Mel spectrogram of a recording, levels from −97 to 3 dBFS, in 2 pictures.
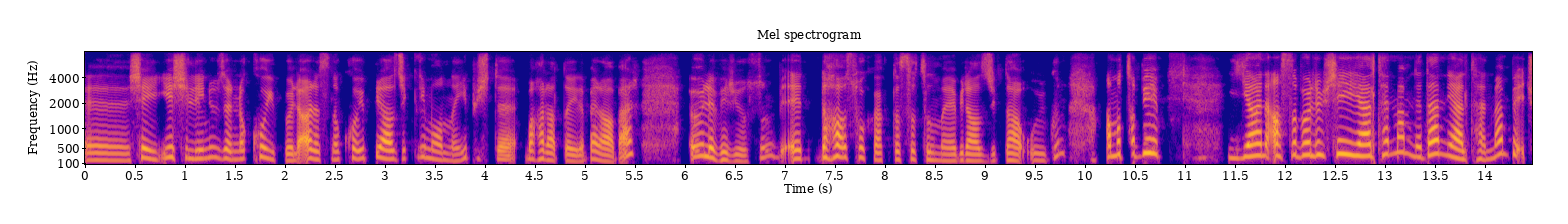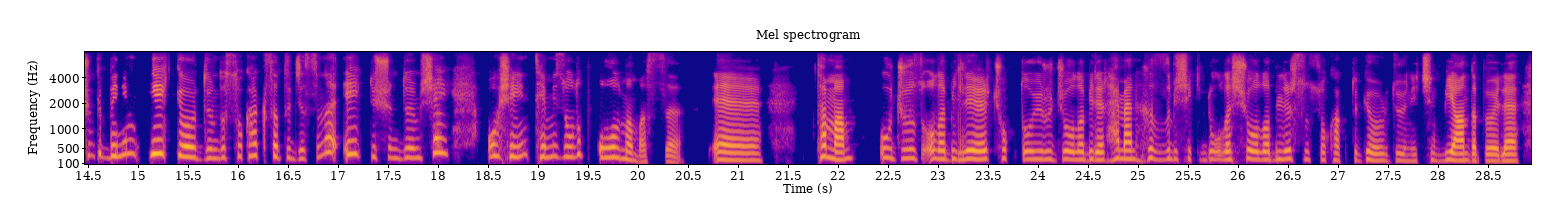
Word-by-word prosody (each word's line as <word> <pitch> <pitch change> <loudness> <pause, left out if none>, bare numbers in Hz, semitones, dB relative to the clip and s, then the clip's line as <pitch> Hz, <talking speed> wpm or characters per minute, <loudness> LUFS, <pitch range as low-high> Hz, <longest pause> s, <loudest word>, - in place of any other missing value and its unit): Eee, 185 -2 -1
şey 235 -2 +2
yeşilliğin 235 -3 0
üzerine 230 -5 -2
koyup 240 -11 -2
böyle 175 0 +2
arasına 205 -2 +3
koyup 230 +3 -5
birazcık 225 -1 +2
limonlayıp, 205 -4 -6
işte, 105 - -3
baharatlarıyla 185 -7 -1
beraber 205 - +2 0.5
öyle 265 -6 +4
veriyorsun. 195 - -5
Eee, 225 - +3 0.2
daha 265 +1 +5
sokakta 205 -6 -3
satılmaya 185 -4 -4
birazcık 170 -1 -2
daha 175 -2 +2
uygun 180 - -10 0.4
ama 295 +5 +4
tabii, 360 0 +5 0.7
yani, 285 +5 +6
aslında 310 +1 +4
böyle 325 0 +5
bir - - +1
şeye 340 +1 +6
yeltenmem. 335 +4 +5
Neden 325 +5 +6
yeltenmem? 225 - +3
Be - - 0
çünkü 310 -3 -7
benim 305 +5 -1 0.2
ilk 355 0 +7
gördüğümde 255 -4 +2
sokak 290 +5 -5
satıcısını 265 - -3
ilk 345 -2 -1
düşündüğüm 250 -2 -5
şey 375 +7 0 0.4
o 295 +2 -1
şeyin 280 +3 -1
temiz 275 0 -5
olup 275 +5 -5
olmaması. 195 - -2 0.3
Eee, 185 -2 +1 0.5
tamam, 235 -5 +3 0.3
ucuz 235 -2 -5
olabilir, 215 0 +1
çok 230 +1 -11
doyurucu 210 0 -4
olabilir, 200 -1 -1
hemen 220 +3 +1
hızlı 225 +1 -7
bir 210 - -9
şekilde 205 -1 -8
ulaşıyor 205 +1 -1
olabilirsin 210 +1 -3
sokakta 190 0 -11
gördüğün 175 -2 -5
için, 165 +1 -7
bir 200 - +2
anda 180 -1 +3
böyle 170 0 +1
220 Hz, 135 wpm, -23 LUFS, 190-275 Hz, 0.7 s, ilk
